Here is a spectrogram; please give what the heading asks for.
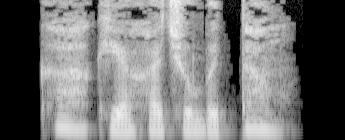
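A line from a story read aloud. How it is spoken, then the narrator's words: Involuntary mutter. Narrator (Russian): невольно пробормотала она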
